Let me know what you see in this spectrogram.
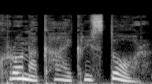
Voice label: Draenei Female Military Greeting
